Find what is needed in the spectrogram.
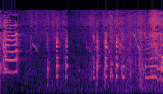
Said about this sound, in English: I've got a rooster over here.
